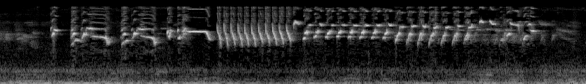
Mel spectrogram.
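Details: Goldfinch mule being trained to sing: a fast, varied song of high twittering notes and slurred whistles, a dense buzzing rattle, then a long run of rapid, evenly repeated chirps.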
